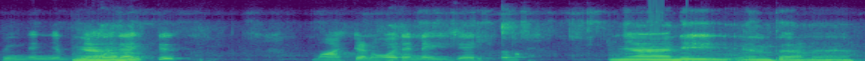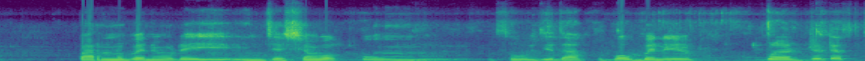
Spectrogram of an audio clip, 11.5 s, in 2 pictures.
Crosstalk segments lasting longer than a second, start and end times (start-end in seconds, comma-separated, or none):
none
